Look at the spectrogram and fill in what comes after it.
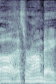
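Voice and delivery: normal talking voice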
